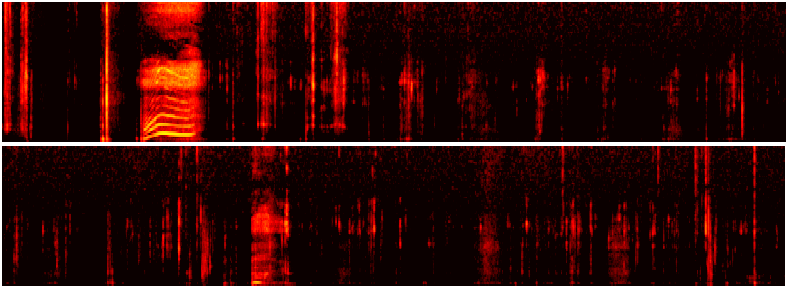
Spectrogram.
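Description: Chewing of a small, sweet piece of fruit, heard as soft, wet crunching and squishing bites with long quiet gaps and a few louder bursts.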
